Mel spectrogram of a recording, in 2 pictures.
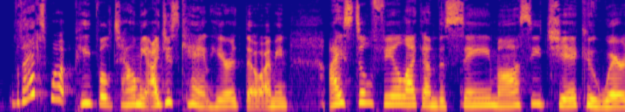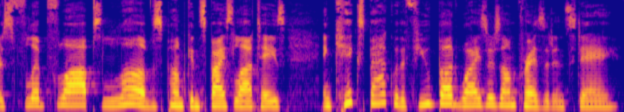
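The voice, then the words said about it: Slight American accent. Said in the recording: “detecting a slight American accent there”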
